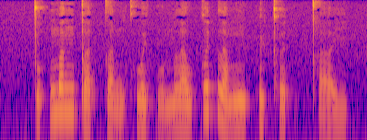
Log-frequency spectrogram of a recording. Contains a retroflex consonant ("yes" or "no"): no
